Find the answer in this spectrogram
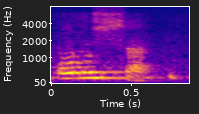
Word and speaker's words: অনুস্বার: এই চিহ্নের নাম অনুস্বার। সঠিক উচ্চারণে পড়াবেন।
